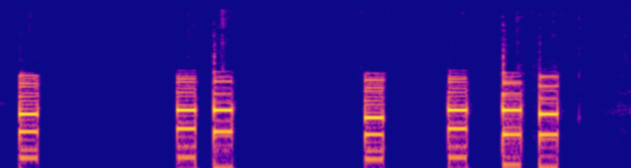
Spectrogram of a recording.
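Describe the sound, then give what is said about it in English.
A series of seven short electronic beeps from a phone keypad being dialed to call someone, spaced irregularly with brief pauses between them, clear with no talking. “is not picking up her phone at all.”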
